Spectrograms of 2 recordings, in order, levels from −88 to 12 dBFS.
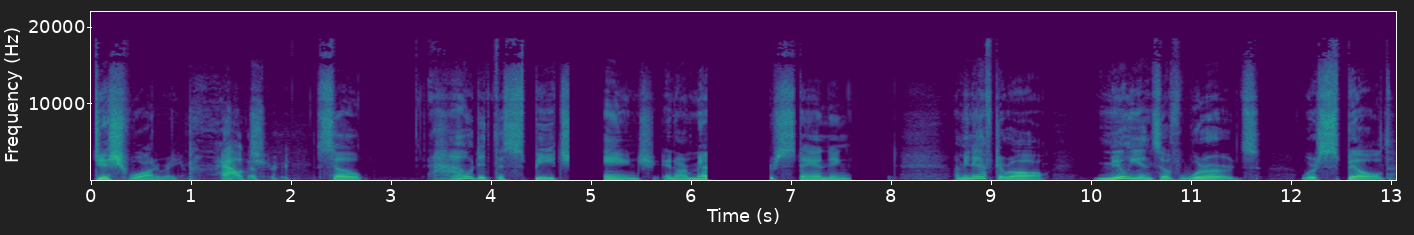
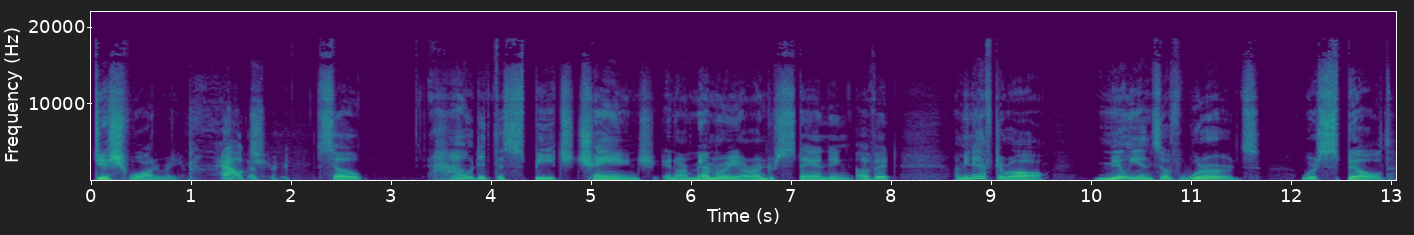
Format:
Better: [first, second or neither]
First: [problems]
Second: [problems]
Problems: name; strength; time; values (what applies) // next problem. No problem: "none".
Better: second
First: audio cutting out; at 5 s, at 6 s for 0.5 s and at 7.5 s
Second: none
